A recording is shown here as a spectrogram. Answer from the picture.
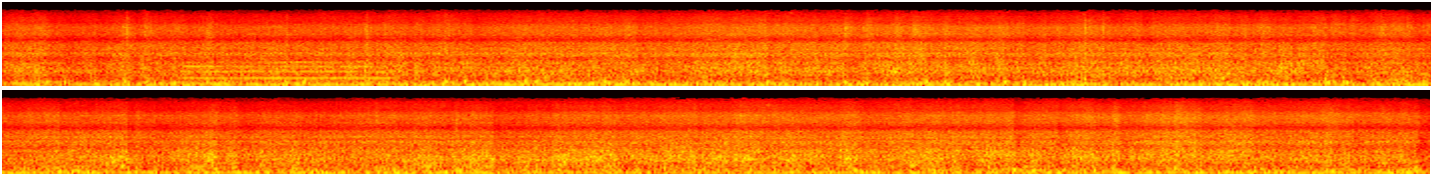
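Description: Passenger train running steadily, heard from on board: a continuous rumble with wheels clattering over the rails. A short steady tone sounds about two seconds in.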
